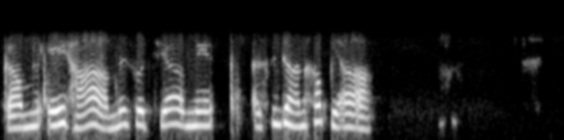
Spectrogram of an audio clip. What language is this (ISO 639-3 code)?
doi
